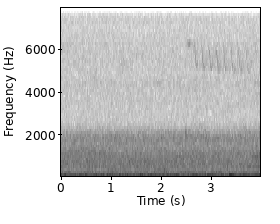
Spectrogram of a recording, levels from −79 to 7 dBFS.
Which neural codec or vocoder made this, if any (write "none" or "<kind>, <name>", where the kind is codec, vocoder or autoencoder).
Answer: vocoder, BigVGAN v2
